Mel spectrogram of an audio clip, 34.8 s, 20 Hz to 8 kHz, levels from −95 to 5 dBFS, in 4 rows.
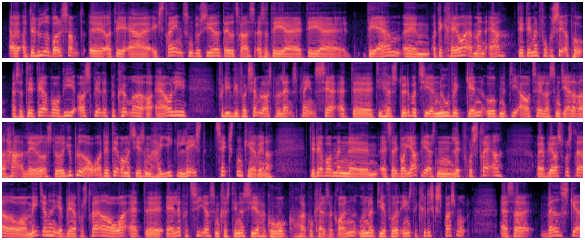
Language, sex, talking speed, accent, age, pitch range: Danish, male, 225 wpm, native, 40-59, 130-160 Hz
